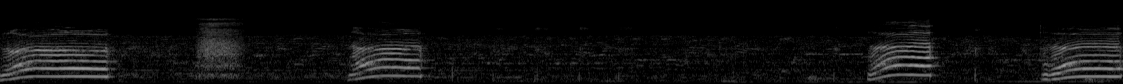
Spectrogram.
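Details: Domestic cat meowing repeatedly: four short rising meows with rich harmonics, spaced irregularly over about eleven seconds, with a brief noisy burst in between and quiet background.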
